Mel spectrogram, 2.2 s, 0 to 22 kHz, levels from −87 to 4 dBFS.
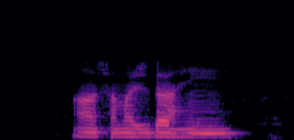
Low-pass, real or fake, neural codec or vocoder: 3.6 kHz; real; none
